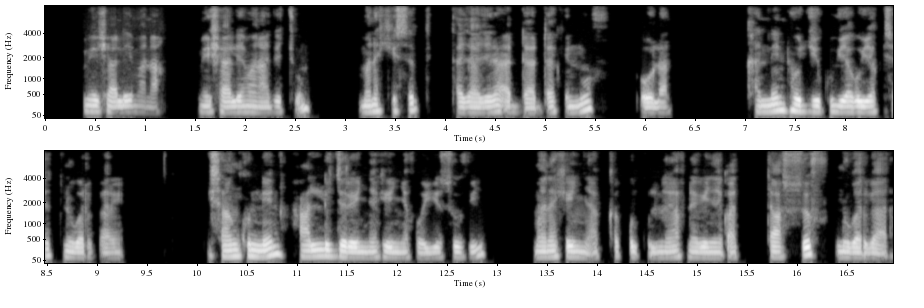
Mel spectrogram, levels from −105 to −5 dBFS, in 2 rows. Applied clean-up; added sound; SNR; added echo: none; none; none; none.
